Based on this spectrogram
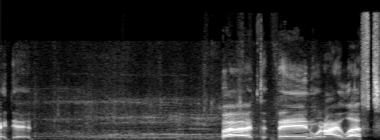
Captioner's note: audience exclaiming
